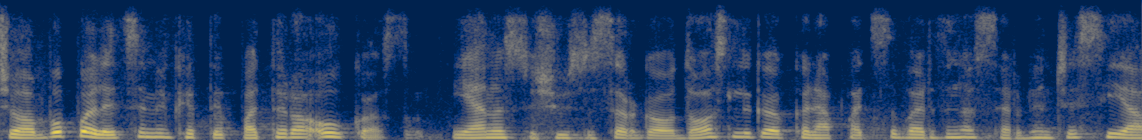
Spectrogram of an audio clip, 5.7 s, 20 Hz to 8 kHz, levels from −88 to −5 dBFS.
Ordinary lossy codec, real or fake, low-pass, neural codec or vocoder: Opus, 24 kbps; fake; 7.2 kHz; codec, 16 kHz, 1 kbps, X-Codec, HuBERT features, trained on LibriSpeech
